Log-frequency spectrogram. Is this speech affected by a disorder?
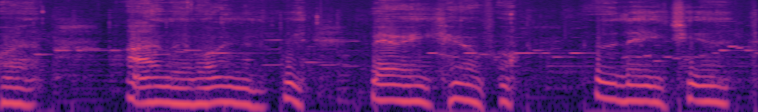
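Yes: Parkinson's disease.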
